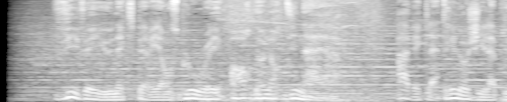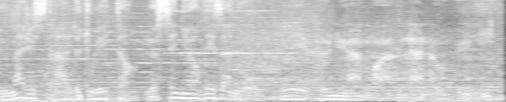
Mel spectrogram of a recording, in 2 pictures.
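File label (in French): voix parlée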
